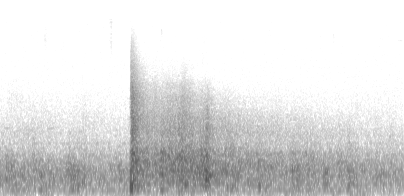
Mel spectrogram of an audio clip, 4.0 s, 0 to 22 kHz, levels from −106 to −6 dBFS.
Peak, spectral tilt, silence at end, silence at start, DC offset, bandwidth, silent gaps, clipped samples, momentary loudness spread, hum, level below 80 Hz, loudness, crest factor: -28 dBFS; -7 dB/octave; 0 s; 0 s; under 0.1%; 13.5 kHz; none; under 0.1%; 13 LU; none; -70 dBFS; -53 LUFS; 24 dB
